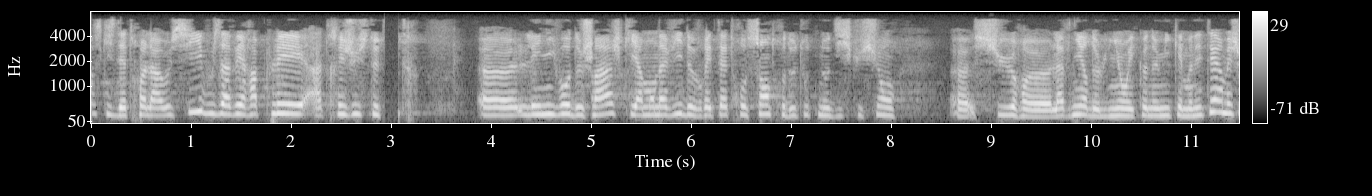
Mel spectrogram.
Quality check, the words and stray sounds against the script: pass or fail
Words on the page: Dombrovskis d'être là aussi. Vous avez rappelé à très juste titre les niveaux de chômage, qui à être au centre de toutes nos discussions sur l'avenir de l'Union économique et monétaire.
fail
